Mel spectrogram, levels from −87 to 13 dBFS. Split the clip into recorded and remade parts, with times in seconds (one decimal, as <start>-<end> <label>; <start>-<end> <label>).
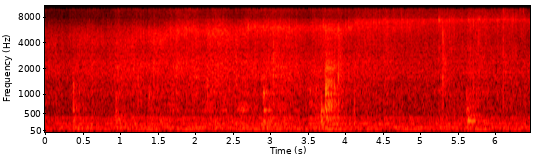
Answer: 0.0-2.1 recorded; 2.1-2.7 remade; 2.7-6.5 recorded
